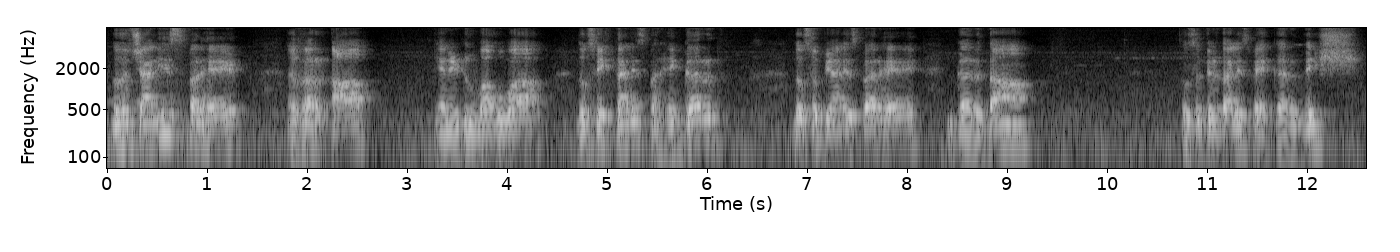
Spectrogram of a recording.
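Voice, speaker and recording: A man from India teaching an Urdu pronunciation lesson, going through words in a measured way, repeating each one and pausing on drawn-out "uh" fillers. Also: medium pitch, fairly bright tone, far from the mic. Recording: echoey room, voice off-mic, faint background hum.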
